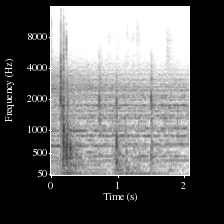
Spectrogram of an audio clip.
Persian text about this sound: همزمان با پک زدن نفر دوم بر سیگار به آن ضربه زد توپ سفید بدون زد و خورد با توپ های دیگر داخل سوراخ افتاد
